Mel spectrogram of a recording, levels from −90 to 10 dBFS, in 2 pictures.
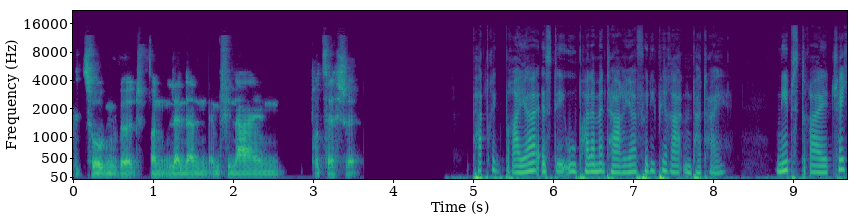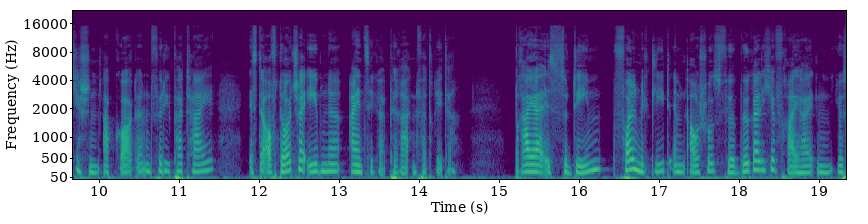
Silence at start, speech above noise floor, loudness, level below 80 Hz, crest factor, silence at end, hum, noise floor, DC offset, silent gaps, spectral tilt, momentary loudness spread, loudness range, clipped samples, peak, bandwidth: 0 s; 28 dB; -24 LUFS; -32 dBFS; 18 dB; 0 s; none; -51 dBFS; under 0.1%; 3.63-4.63 s; -6 dB/octave; 11 LU; 3 LU; under 0.1%; -4 dBFS; 15 kHz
